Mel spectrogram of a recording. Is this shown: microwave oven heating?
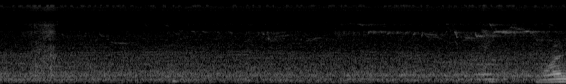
no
